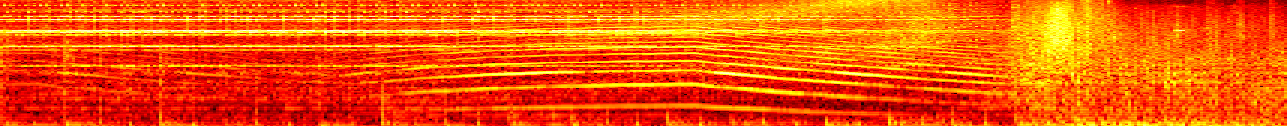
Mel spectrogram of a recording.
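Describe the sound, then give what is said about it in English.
A torpedo strikes a ship: a steady, alarm-like wail with gently shifting pitch sounds for several seconds, then a loud, broad explosion bursts in near the end and rumbles on. “Nothing can prepare you for the impact of a torpedo for the first time.”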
